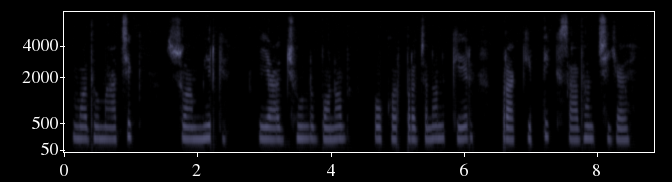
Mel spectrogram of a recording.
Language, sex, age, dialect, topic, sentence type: Maithili, female, 25-30, Eastern / Thethi, agriculture, statement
